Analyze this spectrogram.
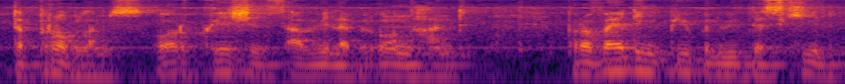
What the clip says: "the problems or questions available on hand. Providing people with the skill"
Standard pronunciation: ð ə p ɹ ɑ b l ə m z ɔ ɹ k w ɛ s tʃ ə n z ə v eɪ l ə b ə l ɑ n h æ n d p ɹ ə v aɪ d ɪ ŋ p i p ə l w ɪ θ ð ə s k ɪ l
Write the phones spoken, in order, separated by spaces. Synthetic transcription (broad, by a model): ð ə p ɹ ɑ b l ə m s ɔ ɹ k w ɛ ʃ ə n s ə v eɪ l ə b ə l ɑ n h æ n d p ɹ ə v aɪ d ɪ ŋ p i p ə l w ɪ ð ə s k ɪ l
